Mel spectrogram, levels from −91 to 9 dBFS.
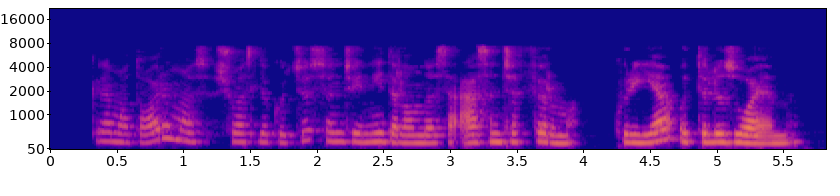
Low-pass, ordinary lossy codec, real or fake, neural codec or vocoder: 7.2 kHz; AAC, 48 kbps; real; none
